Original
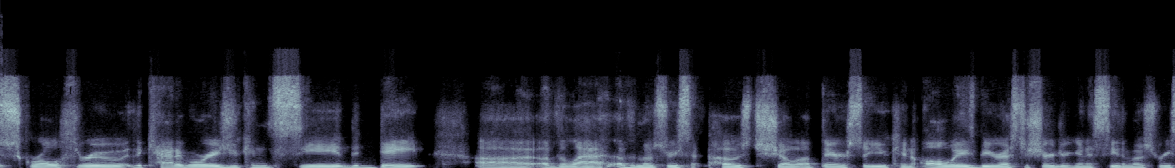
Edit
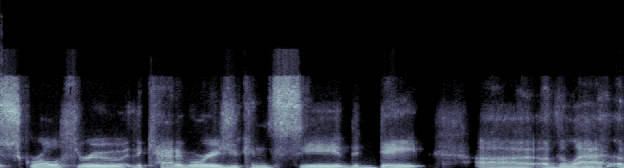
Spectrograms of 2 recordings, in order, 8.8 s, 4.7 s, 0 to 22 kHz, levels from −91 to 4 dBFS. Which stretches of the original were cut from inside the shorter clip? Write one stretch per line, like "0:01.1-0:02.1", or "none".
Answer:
none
